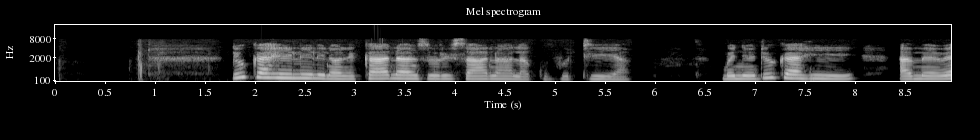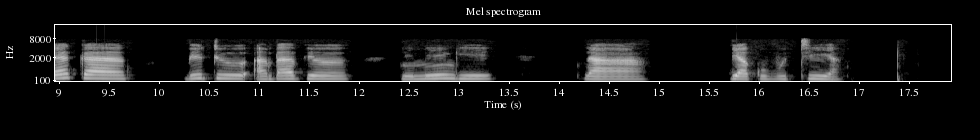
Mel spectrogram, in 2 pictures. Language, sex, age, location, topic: Swahili, female, 36-49, Wajir, finance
